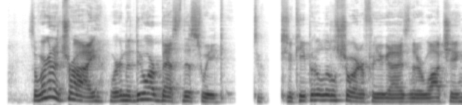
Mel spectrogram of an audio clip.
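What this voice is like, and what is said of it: Slightly hoarse voice. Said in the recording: “my voice has been a little hoarse... just a little hoarse”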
